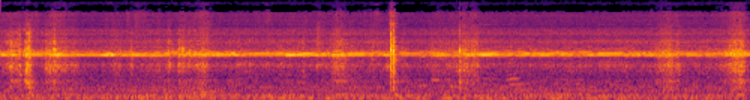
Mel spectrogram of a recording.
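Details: Beverage-Air beer cooler running warm, low on refrigerant: leak detector gives steady, high, thin hiss over low background rumble (lighting hum), strongest at the top, locating the refrigerant leak.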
